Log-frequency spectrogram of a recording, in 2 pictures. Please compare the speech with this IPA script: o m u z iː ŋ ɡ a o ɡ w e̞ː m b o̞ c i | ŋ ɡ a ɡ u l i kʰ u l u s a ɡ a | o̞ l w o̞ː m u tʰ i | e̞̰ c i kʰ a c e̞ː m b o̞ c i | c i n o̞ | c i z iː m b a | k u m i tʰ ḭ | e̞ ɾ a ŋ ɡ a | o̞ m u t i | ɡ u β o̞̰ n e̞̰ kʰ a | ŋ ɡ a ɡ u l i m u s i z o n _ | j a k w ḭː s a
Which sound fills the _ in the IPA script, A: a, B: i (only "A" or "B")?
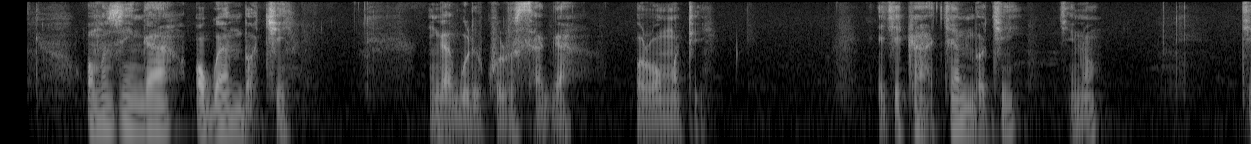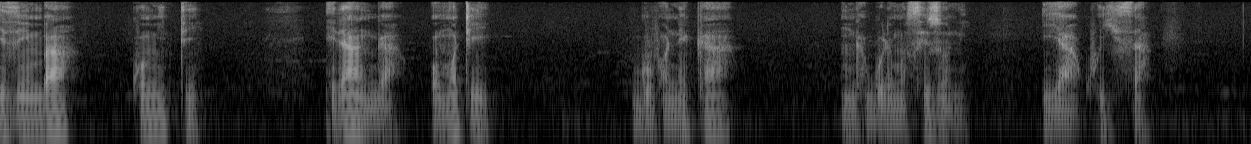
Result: B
